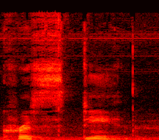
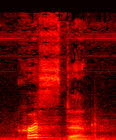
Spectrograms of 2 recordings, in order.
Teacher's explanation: christine has the second syllable accented kristin has the first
